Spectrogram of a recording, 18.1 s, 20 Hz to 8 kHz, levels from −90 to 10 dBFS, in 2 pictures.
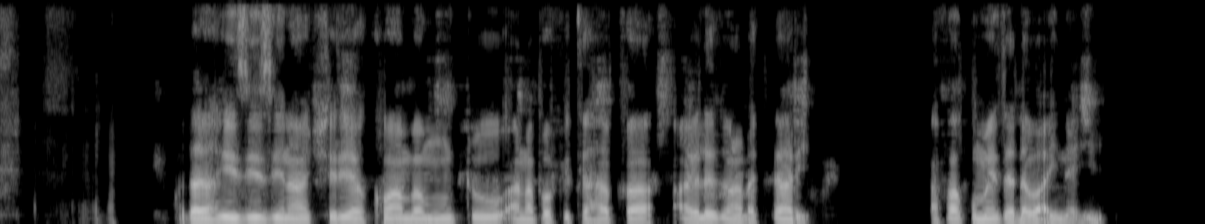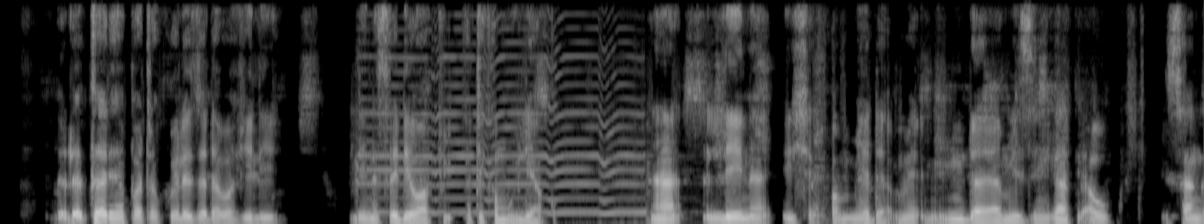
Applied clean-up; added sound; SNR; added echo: none; Electric guitar; 18 dB; none.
